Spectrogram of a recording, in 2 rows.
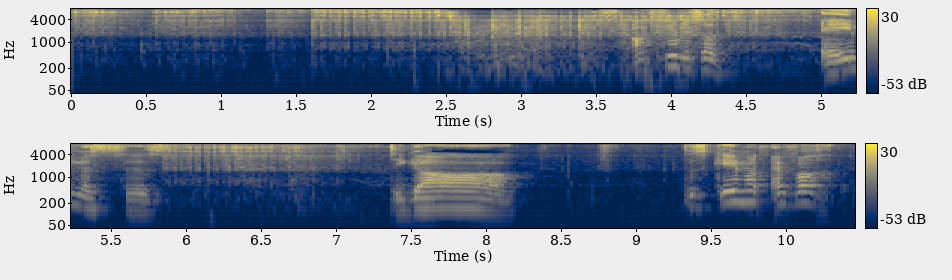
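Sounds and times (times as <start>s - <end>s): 
automatic gunfire in a video game: 0.0s - 7.4s
speech: 3.8s - 6.0s, 7.4s - 8.3s, 9.3s - 10.4s.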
